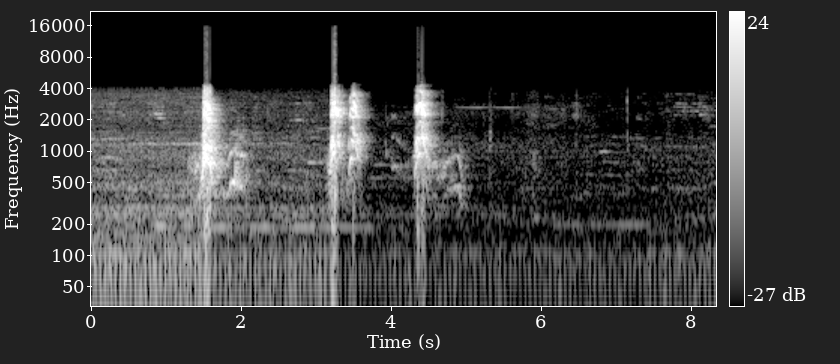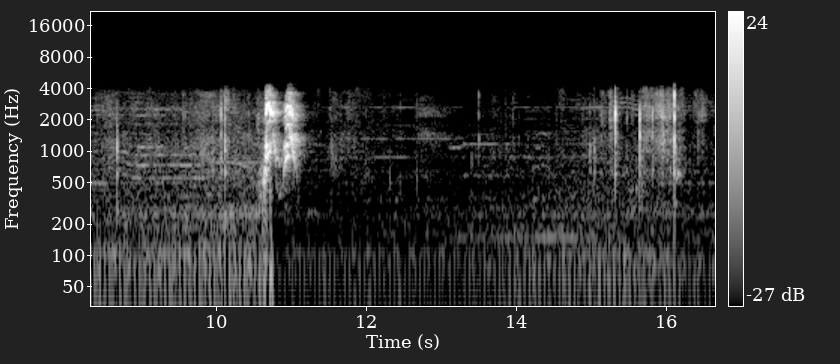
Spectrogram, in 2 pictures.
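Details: Maltese puppies yapping: sharp, high yips in quick clusters, three early barks about a second apart, a double yip near the eleventh second, then softer yips at the end, with quiet gaps between.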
